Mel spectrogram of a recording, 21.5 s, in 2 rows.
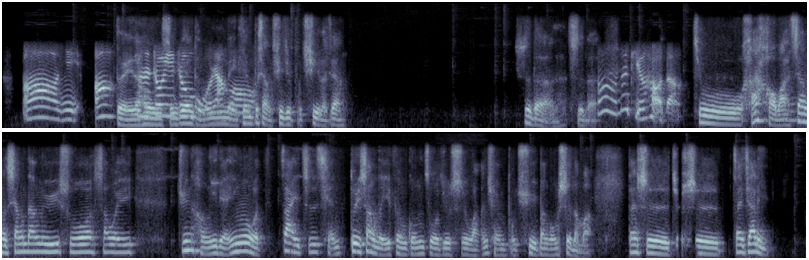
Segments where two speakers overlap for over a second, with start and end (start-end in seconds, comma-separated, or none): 1.8-3.4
